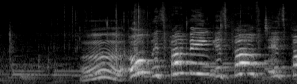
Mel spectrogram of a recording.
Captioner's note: crackling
